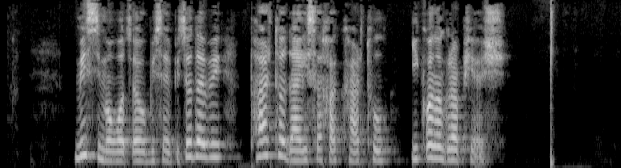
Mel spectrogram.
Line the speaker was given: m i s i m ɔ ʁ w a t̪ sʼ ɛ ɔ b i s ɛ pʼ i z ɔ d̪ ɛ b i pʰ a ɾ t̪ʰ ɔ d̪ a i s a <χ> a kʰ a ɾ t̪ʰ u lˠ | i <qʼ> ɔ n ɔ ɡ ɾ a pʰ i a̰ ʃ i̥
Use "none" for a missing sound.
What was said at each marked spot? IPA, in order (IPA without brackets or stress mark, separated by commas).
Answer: χ, kʼ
